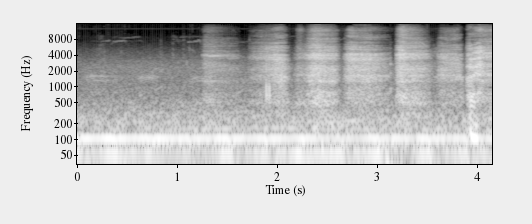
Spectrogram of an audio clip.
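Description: A bent-over man pants heavily, drawing about six rapid, harsh breaths in a steady rhythm, over a low constant hum after a quiet opening second.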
